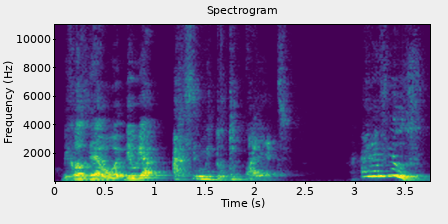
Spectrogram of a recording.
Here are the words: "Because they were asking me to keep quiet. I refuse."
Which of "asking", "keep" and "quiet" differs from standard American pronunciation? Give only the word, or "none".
asking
